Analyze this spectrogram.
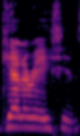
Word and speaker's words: Galeration: Yes, that's how you say it, Galeration.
